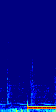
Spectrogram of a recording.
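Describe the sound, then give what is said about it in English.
A phone line's ringback tone begins about halfway through, a loud, steady electronic hum that holds to the end while a call to a woman waits to be answered, after faint background murmur. “Wait till she answers the phone.”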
